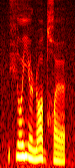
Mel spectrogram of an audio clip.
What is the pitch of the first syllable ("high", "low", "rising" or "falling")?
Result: high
